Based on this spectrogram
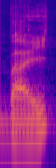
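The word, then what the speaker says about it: בית: Et ça se prononce ici bait, la maison.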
